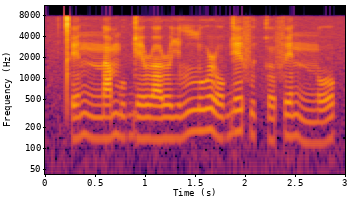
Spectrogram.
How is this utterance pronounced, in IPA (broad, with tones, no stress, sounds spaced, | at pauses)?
tʼ e˩˥ nː a˩˥ m u˩˥ ɡ e˦˥ ɹ ɐ˦˥ ɹ i˦˥ lː u˦˥ ɹ o˩˥ ɡ e˦˥ f ɨ˨ k ɵ˩˥ f e˦˥ nː o˩˥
